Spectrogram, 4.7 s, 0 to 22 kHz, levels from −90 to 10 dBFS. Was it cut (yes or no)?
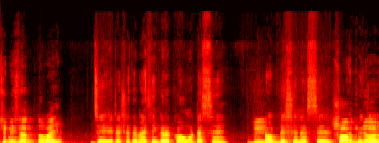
no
